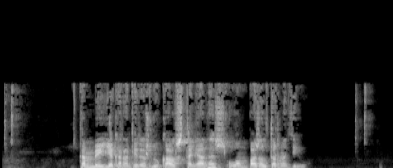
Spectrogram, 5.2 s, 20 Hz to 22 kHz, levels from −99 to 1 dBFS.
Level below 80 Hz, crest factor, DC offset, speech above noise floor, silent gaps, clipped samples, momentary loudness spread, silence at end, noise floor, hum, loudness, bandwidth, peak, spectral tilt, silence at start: -56 dBFS; 20 dB; under 0.1%; 65 dB; none; under 0.1%; 12 LU; 1.2 s; -85 dBFS; none; -20 LUFS; 11.5 kHz; -2 dBFS; -3.5 dB/octave; 1.05 s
